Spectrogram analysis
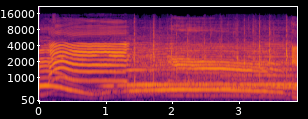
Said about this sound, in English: Oh, my God. Yes, explosions. And as you can hear, we are in front of a live studio audience that is L-I-V-E.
